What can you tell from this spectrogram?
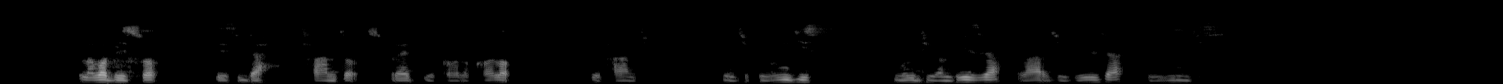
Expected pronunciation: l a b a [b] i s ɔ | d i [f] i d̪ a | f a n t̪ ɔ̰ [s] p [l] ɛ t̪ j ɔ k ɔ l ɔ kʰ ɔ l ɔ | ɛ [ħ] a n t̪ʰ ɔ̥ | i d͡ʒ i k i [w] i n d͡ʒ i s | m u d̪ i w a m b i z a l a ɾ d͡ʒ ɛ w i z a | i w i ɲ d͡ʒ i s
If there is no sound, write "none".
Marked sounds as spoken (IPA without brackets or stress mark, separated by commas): b, s, s, ɾ, f, w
